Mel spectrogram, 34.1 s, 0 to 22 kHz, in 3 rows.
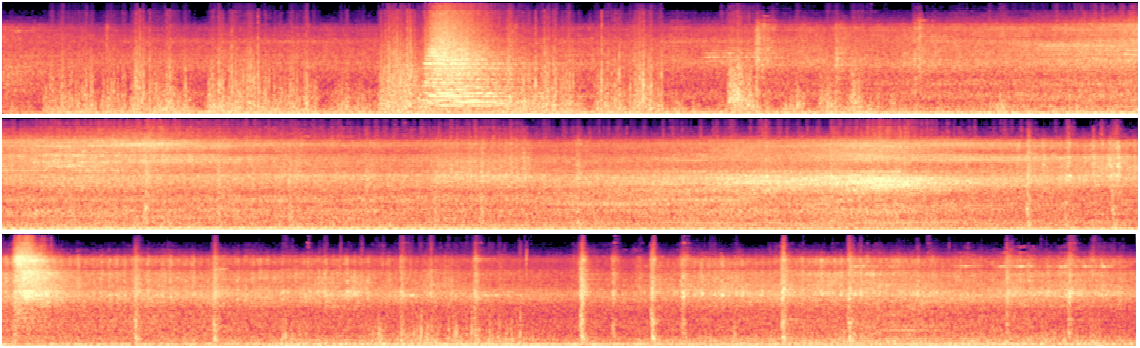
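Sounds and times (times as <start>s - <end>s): train rumbling past: 0.0s - 34.0s
train horn blast: 4.1s - 5.8s.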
